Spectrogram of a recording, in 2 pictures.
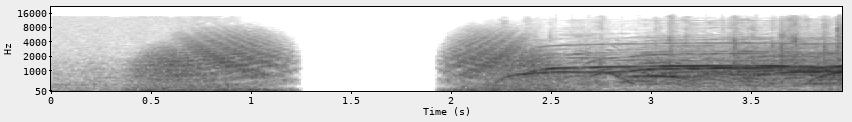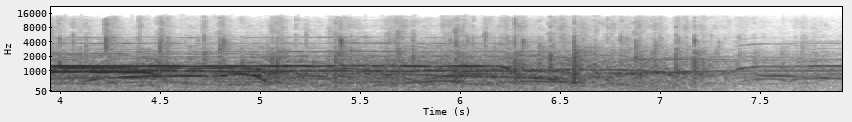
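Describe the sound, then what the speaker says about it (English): A crowd cheers, shouts and claps at 38th and Chicago in Minneapolis after the Chauvin verdict. Two short bursts come first, then a sustained, loud swell of voices and whistling with no single speaker. "Cheering and clapping taking place at the corner of 38th and Chicago"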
